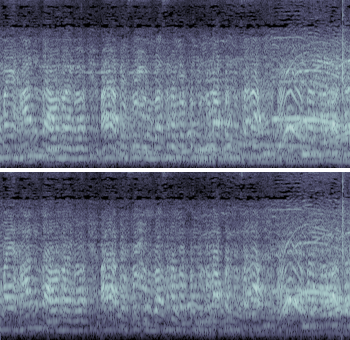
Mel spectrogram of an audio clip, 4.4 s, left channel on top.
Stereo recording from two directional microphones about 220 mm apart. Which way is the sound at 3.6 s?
45° right (ahead or behind).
